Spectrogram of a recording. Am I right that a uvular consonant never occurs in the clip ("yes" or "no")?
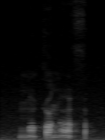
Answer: no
